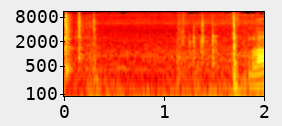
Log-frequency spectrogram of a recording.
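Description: A 1990 Ford Bronco driver's door is opened by its outside handle: a latch click at the start, a few light clicks, then one sharper click near the end as the door swings open.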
